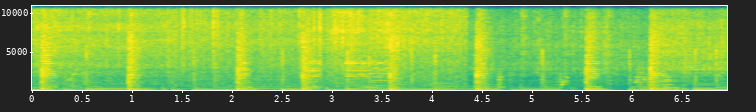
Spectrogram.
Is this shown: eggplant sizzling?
yes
